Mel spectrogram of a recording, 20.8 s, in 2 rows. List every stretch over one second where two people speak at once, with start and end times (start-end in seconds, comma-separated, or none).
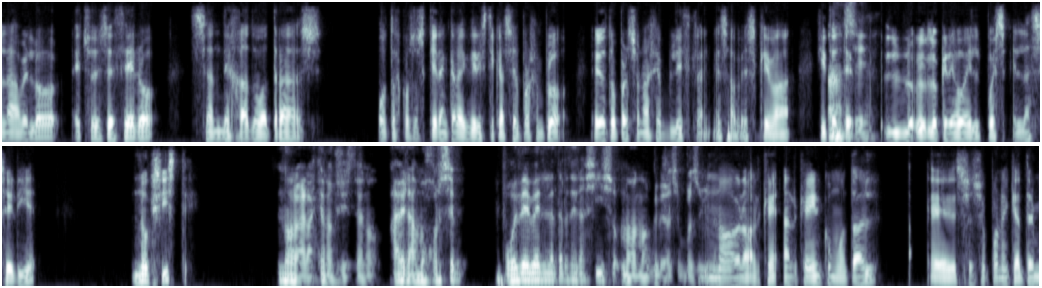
none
